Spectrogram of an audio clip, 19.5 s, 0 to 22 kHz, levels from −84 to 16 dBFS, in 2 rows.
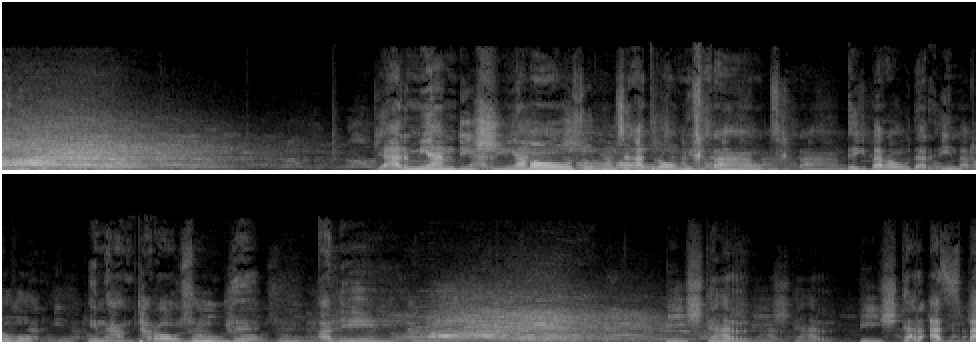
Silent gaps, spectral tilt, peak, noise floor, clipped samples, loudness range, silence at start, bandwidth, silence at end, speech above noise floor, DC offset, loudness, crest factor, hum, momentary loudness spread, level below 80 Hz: none; -3.5 dB/octave; -4 dBFS; -48 dBFS; under 0.1%; 9 LU; 0 s; 16.5 kHz; 0 s; 21 dB; under 0.1%; -25 LUFS; 22 dB; none; 21 LU; -54 dBFS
